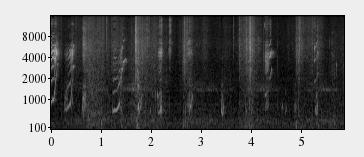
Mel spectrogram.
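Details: A guinea pig gives a run of short, high squeaks, each sliding upward, as happy noises while being squeezed as he drinks milk.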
